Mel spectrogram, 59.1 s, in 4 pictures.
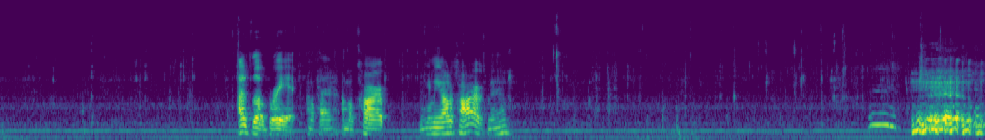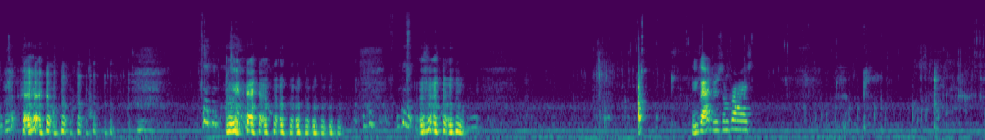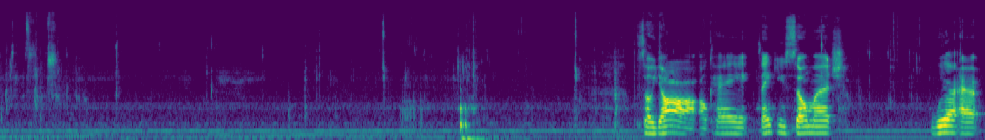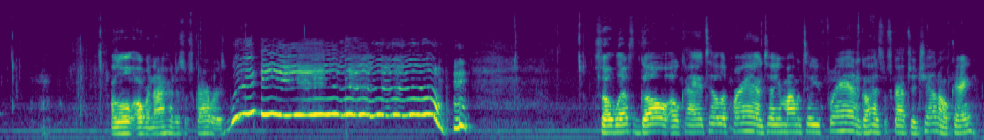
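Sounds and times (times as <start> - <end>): steady low hum: 0.0 - 59.0
person chewing: 0.1 - 3.6, 5.8 - 6.5, 7.4 - 14.0, 22.6 - 25.2, 25.9 - 39.1, 42.2 - 43.6, 44.3 - 46.0, 51.5 - 53.3
person humming: 13.0 - 13.9, 47.8 - 51.4.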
